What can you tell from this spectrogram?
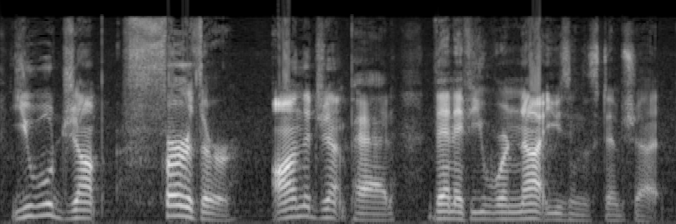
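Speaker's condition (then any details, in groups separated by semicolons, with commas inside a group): No condition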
